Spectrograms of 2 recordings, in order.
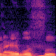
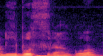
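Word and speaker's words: ribose: 이거 우리가 라이보스 당이라 그래. 라이보스. 자, 예전 이름 뭐였냐면 리보스였거든. 근데 실제 영어 발음은 라이보스인 거거든. 근데 학교쌤이 아무래도 옛날 이름 쓰겠죠. 리보스라고. 근데 실제 이름은 라이보스야. 영어 표현은 라이보스야.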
